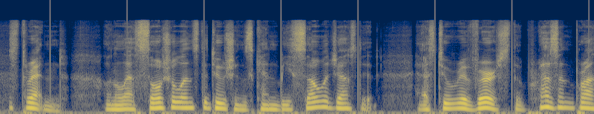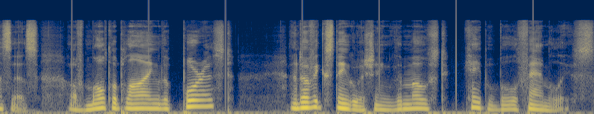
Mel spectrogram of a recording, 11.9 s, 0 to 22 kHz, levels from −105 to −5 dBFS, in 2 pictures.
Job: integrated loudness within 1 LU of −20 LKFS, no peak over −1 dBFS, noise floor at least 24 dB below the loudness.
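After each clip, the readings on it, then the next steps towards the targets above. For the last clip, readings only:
number of clicks 15; integrated loudness −25.0 LKFS; sample peak −6.5 dBFS; target loudness −20.0 LKFS
→ click removal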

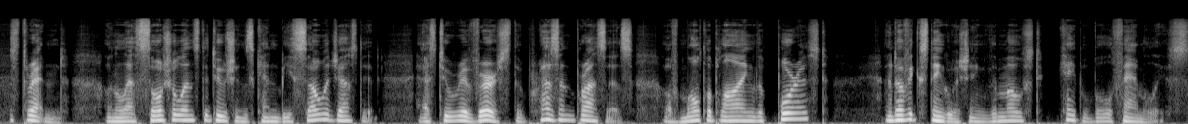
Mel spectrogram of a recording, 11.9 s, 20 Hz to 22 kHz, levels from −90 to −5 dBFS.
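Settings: number of clicks 0; integrated loudness −24.5 LKFS; sample peak −6.5 dBFS; target loudness −20.0 LKFS
→ level +4.5 dB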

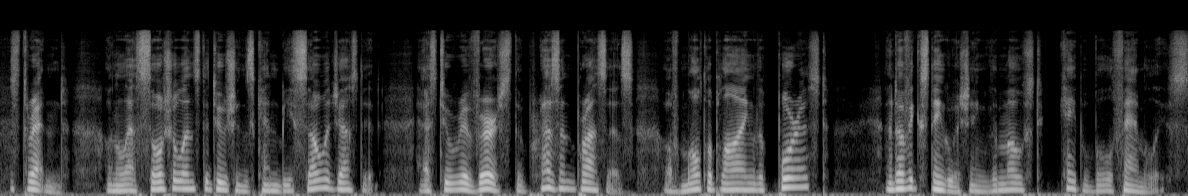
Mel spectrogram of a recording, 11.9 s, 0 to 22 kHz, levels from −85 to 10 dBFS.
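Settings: integrated loudness −20.0 LKFS; sample peak −2.0 dBFS; background noise floor −46 dBFS

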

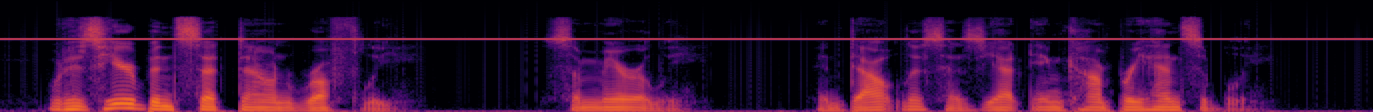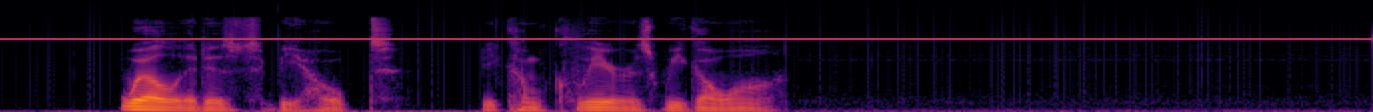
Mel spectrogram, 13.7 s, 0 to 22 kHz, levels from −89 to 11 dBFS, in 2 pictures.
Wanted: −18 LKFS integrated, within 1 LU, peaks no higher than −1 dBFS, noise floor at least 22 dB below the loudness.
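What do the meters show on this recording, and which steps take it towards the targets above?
crackle rate 39 per second; interfering tone 5,200 Hz; level of the tone −32 dBFS; integrated loudness −27.5 LKFS; sample peak −6.0 dBFS; target loudness −18.0 LKFS
→ click removal
notch filter 5,200 Hz, Q 30
level +9.5 dB
brickwall limiter −1 dBFS

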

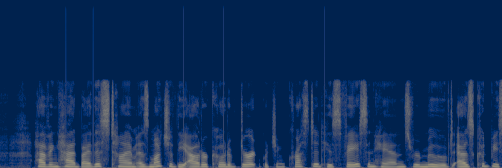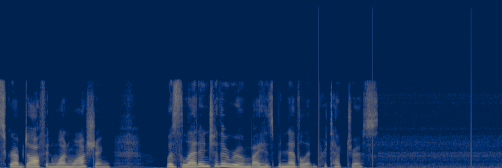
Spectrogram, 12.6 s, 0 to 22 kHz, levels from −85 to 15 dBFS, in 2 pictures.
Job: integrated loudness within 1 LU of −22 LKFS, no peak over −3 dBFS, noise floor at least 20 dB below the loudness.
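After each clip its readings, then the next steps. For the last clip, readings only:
number of clicks 8; integrated loudness −31.5 LKFS; sample peak −13.5 dBFS; target loudness −22.0 LKFS
→ click removal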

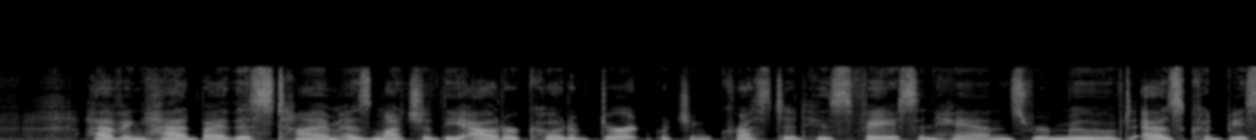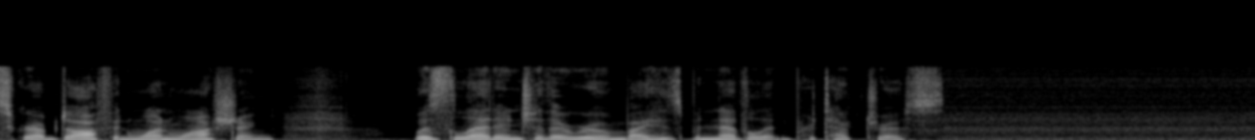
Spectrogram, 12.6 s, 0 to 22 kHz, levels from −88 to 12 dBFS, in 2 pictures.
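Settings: number of clicks 0; integrated loudness −31.5 LKFS; sample peak −13.5 dBFS; target loudness −22.0 LKFS
→ level +9.5 dB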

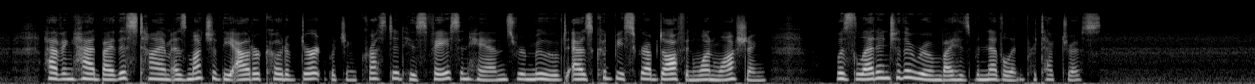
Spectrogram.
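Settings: integrated loudness −22.0 LKFS; sample peak −4.0 dBFS; background noise floor −53 dBFS

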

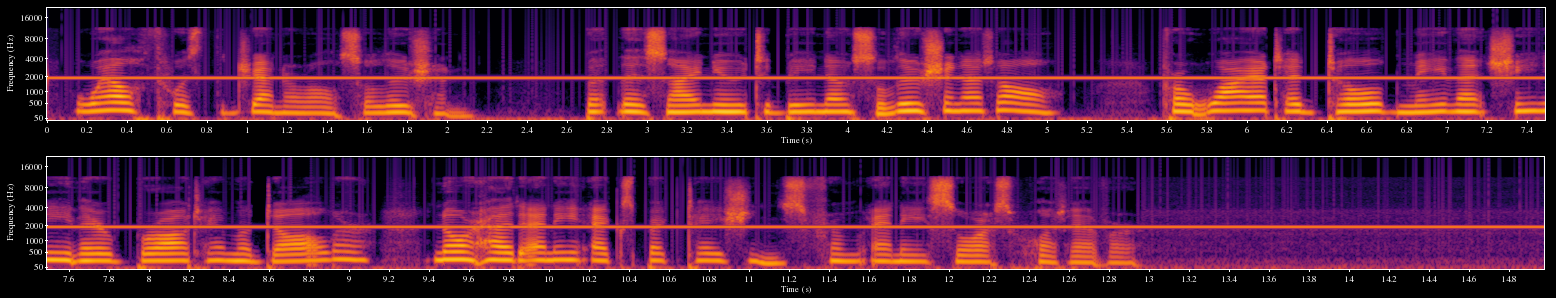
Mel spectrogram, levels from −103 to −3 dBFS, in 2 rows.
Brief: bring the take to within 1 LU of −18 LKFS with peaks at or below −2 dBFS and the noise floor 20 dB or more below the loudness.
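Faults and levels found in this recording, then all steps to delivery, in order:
crackle rate 45 per second; interfering tone 1,900 Hz; level of the tone −31 dBFS; integrated loudness −25.5 LKFS; sample peak −7.0 dBFS; target loudness −18.0 LKFS
→ click removal
notch filter 1,900 Hz, Q 30
level +7.5 dB
brickwall limiter −2 dBFS

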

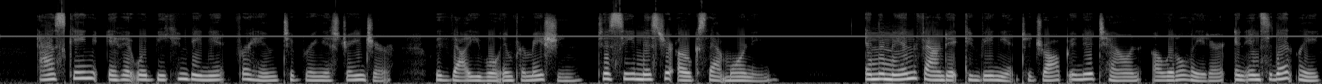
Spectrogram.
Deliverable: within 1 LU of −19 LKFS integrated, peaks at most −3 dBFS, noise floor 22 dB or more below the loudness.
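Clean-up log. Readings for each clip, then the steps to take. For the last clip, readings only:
share of clipped samples 1.4%; peaks flattened at −15.5 dBFS; interfering tone 3,700 Hz; level of the tone −39 dBFS; integrated loudness −25.0 LKFS; sample peak −15.5 dBFS; target loudness −19.0 LKFS
→ clipped peaks rebuilt −15.5 dBFS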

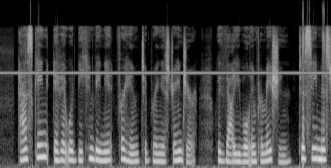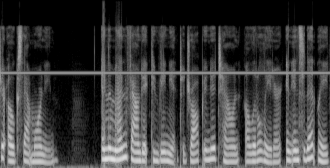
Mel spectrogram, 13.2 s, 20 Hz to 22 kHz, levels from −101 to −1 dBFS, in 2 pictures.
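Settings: share of clipped samples 0.0%; interfering tone 3,700 Hz; level of the tone −39 dBFS
→ notch filter 3,700 Hz, Q 30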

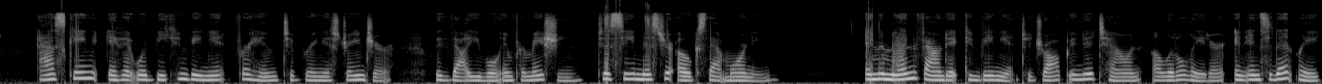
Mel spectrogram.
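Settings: interfering tone none found; integrated loudness −24.5 LKFS; sample peak −6.5 dBFS; target loudness −19.0 LKFS
→ level +5.5 dB
brickwall limiter −3 dBFS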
